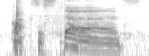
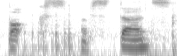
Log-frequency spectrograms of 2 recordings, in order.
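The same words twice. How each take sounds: First: Odd slow voice. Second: Box of studs stretched very slow in a strange put-on voice; odd drawn-out voice. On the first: Pretend. Builder repeats box of studs slowly in a silly put-on voice. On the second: Builder opening her tub, says box of studs in a slow silly voice. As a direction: draw out box of studs slowly, oddly. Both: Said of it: "I don't know why I said that like that".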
